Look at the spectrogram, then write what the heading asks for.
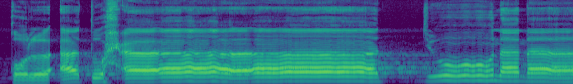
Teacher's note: ha panjang dulu 6 harokat, baru setelahnya kita tasydidkan huruf jim, mad lazim musaqqal qalimi.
